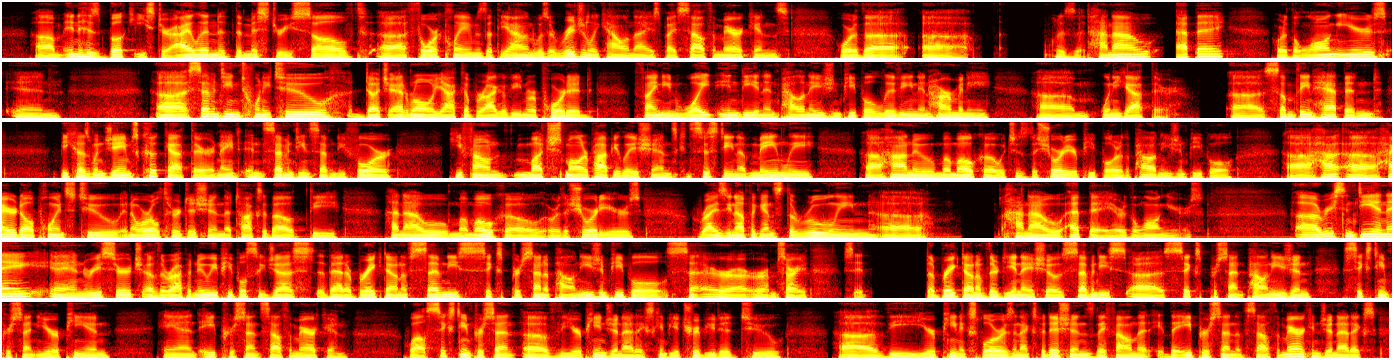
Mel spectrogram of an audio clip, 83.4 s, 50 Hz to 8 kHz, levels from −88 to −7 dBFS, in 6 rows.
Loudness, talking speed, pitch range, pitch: -17 LUFS, 130 wpm, 95-110 Hz, 105 Hz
